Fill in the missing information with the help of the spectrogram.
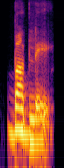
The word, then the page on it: bubbly: Indian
